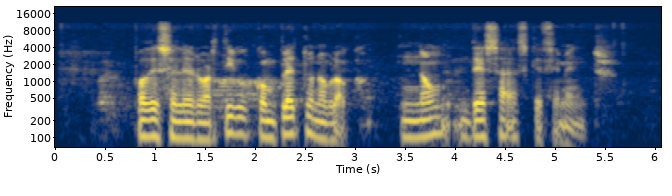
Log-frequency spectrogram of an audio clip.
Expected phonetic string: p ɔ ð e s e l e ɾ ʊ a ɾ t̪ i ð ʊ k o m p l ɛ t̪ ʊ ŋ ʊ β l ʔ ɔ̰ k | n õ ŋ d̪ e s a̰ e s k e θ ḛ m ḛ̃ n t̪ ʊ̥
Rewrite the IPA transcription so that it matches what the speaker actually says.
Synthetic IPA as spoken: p ɔ ð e s e l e ɾ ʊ a ɾ t̪ i ɣ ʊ k o m p l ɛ t̪ ʊ n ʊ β l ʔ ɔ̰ k | n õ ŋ d̪ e s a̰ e s k e θ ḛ m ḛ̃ n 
